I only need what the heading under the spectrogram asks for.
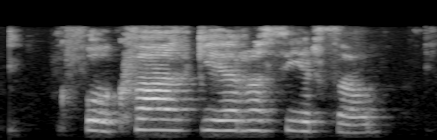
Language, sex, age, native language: Icelandic, female, 8, Icelandic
